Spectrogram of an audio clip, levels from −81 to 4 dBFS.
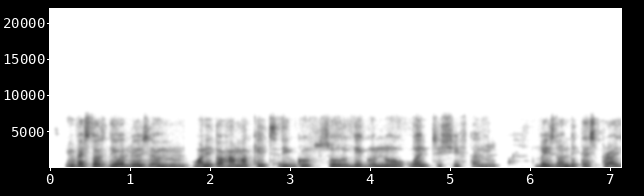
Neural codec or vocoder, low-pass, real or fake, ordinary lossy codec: codec, 16 kHz, 2 kbps, FreqCodec, larger model; 7.2 kHz; fake; Opus, 32 kbps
